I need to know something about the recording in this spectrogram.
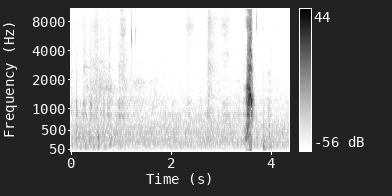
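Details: Shiba Inu puppy named Oscar, excited by ice cubes indoors: soft scuffling and small clicks, then a single loud sharp bark near the end, followed by quiet.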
